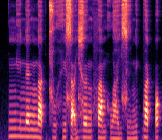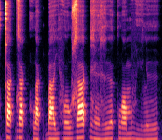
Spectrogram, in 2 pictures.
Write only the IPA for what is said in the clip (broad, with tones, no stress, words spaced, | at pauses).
ɲi˧nɛ˧ŋna˨˩k̚ t͡ɕṳ˨˩hi˧sa̰˧˥jɣəː˧ŋ fa˧mhwa̤˨˩jsɨ̤˨˩ ni˦˥k̚va˦˥k̚ʔɔ˦˥k̚ t̪a˦˥k̚za˦˥k̚ hwa˨˩k̚ɓa˨˦j vo˨˦w za˦˥k̚ ɣɛ̤˨˩ɣɨ˨˦ə̯kwɔ˨˦m vi̤˨˩lɨ˨˦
